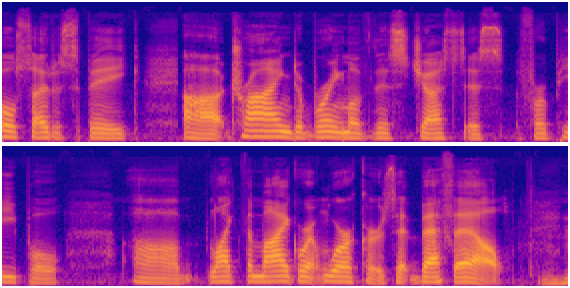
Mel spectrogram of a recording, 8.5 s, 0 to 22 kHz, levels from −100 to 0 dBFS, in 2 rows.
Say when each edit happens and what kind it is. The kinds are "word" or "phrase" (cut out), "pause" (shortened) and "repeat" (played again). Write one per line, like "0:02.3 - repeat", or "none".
0:01.3 - pause
0:02.5 - phrase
